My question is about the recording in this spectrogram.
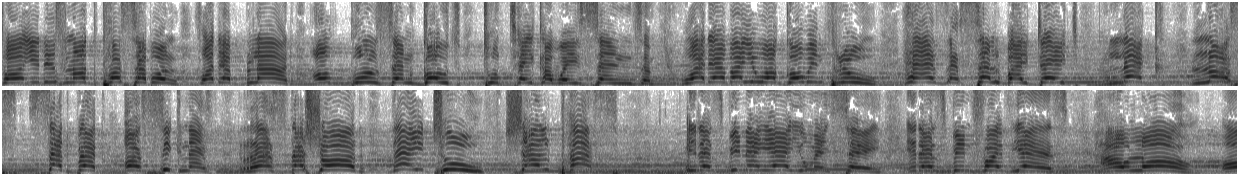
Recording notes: preached at the Good Friday Celebration 2023 hosted at Orlando Stadium on the 07th of April 2023.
